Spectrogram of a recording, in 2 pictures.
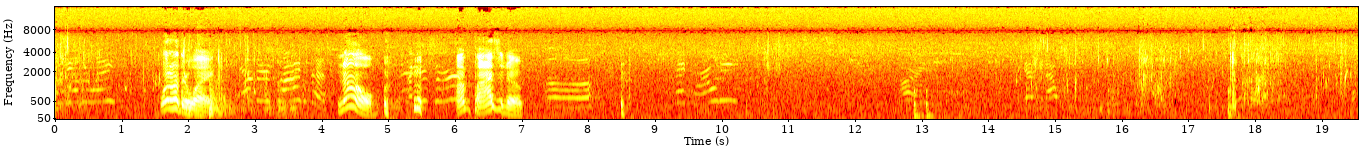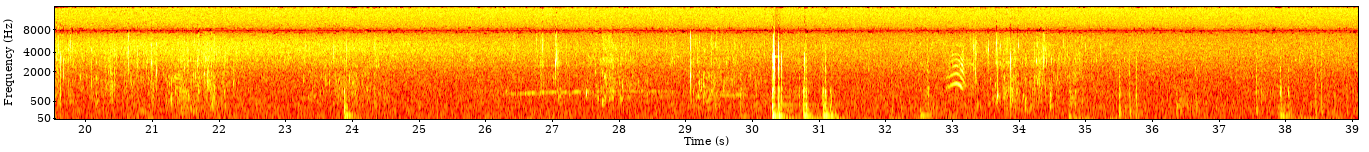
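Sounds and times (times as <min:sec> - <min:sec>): paddle splashes: 0:00.0 - 0:07.6, 0:08.5 - 0:11.1, 0:12.6 - 0:39.0
knocks against kayak hull: 0:02.2 - 0:03.6, 0:12.8 - 0:13.2, 0:23.8 - 0:24.2, 0:30.3 - 0:31.3.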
